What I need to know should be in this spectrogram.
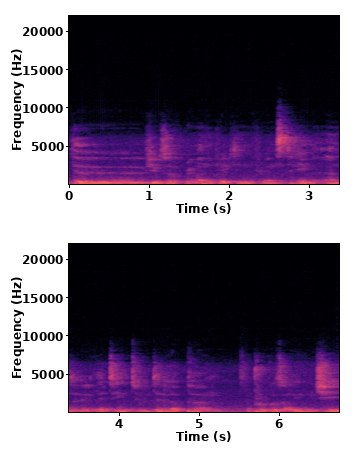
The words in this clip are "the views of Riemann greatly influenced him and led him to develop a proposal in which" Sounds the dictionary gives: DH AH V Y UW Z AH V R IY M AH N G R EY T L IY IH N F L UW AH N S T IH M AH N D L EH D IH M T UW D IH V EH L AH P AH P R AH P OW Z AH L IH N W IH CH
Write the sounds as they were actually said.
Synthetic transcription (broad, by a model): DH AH V Y UW Z AH V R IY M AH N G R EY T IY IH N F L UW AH N S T IH M AH N D L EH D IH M T UW D IH V EH L AH P AH P R AH P OW Z AH L IH N W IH CH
